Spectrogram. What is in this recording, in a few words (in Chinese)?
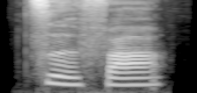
"自发", Chinese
